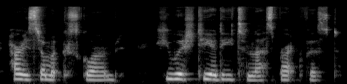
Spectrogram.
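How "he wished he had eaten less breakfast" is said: usual speaking voice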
